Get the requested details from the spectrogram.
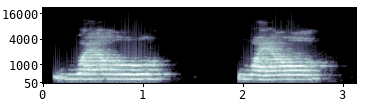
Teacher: from the top one quickly go to the bottom and from bottom go back to the high pitch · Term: the third one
